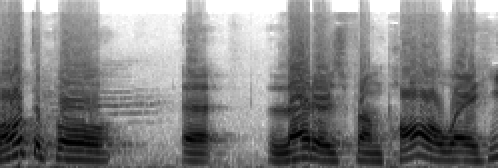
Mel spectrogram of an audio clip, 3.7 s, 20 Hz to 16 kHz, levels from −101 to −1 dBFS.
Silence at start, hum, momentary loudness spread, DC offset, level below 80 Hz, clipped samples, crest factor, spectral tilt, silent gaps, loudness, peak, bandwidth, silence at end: 0 s; none; 10 LU; under 0.1%; -38 dBFS; 5%; 6 dB; -6 dB/octave; none; -7 LUFS; 0 dBFS; 12.5 kHz; 0 s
